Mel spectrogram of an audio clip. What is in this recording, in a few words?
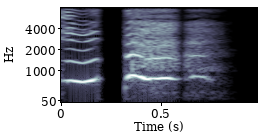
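damaged, Japanese; millecha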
